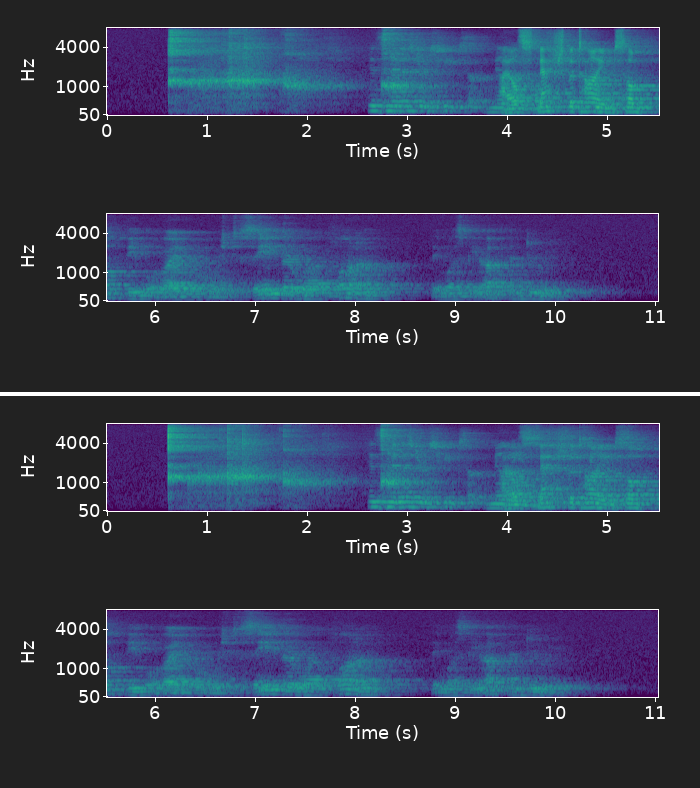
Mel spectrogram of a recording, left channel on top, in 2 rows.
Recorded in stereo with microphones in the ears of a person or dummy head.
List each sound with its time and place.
0.6 s chewing: 75° right (ahead or behind), 2.5 m
2.6 s a woman speaking: 20° right (ahead or behind), 1.9 m
3.9 s a man speaking: 30° left (ahead or behind), 0.6 m
5.5 s a man speaking: 10° left (ahead or behind), 2.5 m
